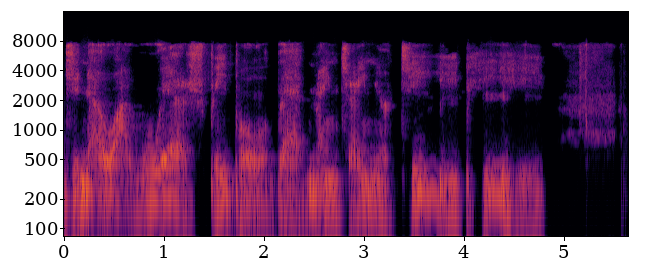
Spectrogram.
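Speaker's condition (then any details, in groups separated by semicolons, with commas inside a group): Laryngectomy after cancer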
